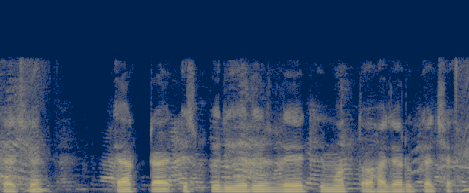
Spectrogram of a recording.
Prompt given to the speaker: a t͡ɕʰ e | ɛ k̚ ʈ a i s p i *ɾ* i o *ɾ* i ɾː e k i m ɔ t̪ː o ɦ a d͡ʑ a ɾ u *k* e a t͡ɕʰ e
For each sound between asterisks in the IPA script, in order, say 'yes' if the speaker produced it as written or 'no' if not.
yes, yes, no

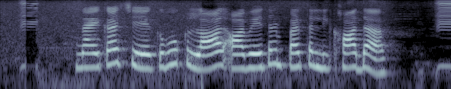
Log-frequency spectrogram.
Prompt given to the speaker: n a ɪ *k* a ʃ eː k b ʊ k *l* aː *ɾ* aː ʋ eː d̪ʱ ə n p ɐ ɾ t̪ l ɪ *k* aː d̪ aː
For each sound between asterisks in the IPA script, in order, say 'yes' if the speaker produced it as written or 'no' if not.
yes, yes, no, no

